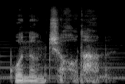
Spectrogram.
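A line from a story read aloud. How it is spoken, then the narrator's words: Murmuring. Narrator (Chinese): 喃喃道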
